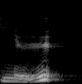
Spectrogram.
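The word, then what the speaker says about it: nu (女): So it's pronounced as fu. And the character of a woman pronounced as nu. So now the Chinese word for female in general, they say fu nu together.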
